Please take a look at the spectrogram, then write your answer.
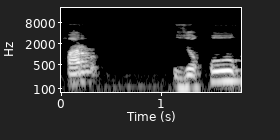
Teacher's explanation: ফা ওপেন রাখবেন, রাটাকে একটু মোটা করতে হবে এখানে। ফার জুকু, কফটাকে একটু ডিপ করে এক আলিফ টানবেন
